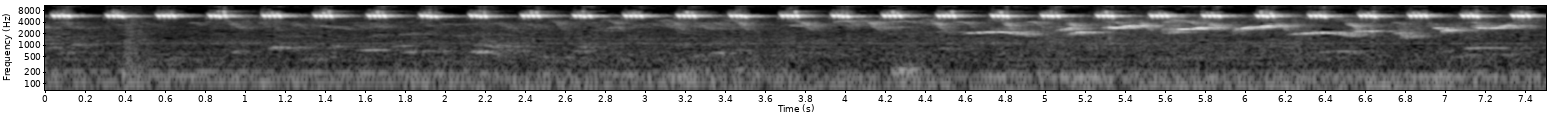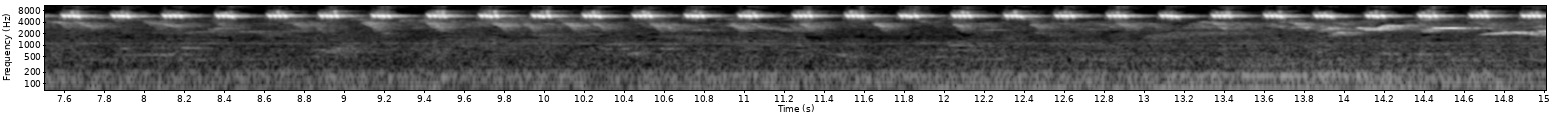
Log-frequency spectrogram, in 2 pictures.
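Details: Cricket song made as a tutor sound for songbirds: a long run of shrill, evenly spaced chirps, nearly four per second, with scattered soft bird whistles in the background.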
